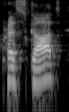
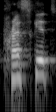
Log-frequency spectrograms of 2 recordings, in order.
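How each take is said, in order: First: The name is pronounced literally, part by part. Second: The name is pronounced the local way. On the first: The speaker calls it wrong. "not Prescott" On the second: The speaker calls it right. "Like we have Prescott"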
